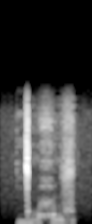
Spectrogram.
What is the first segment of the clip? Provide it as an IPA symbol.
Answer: ŋ͡ǀ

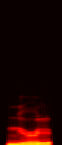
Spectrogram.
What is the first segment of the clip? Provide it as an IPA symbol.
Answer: mʲ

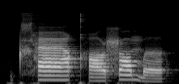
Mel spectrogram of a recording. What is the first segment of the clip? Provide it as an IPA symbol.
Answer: t͡ɕʰ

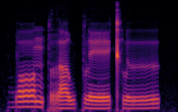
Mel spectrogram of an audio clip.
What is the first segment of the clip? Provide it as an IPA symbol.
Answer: b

